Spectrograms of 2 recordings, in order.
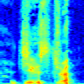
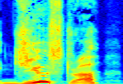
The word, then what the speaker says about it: Giustra: That's J... No, I'm sorry, not J-E-W. Giustra. That's G... I-U-S-T-R-A, Giustra, but it's obviously pronounced J-E-W, Giustra, a mining financier, has donated $31.3 million to the foundation run by former President Bill Clinton.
